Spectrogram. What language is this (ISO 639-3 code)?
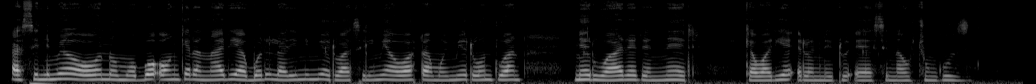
mas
